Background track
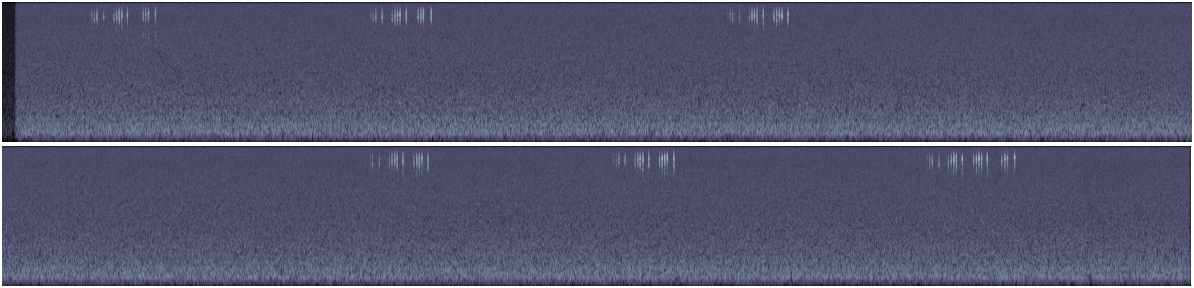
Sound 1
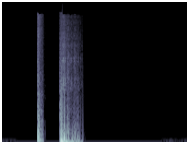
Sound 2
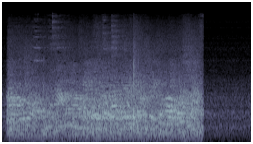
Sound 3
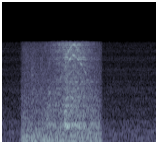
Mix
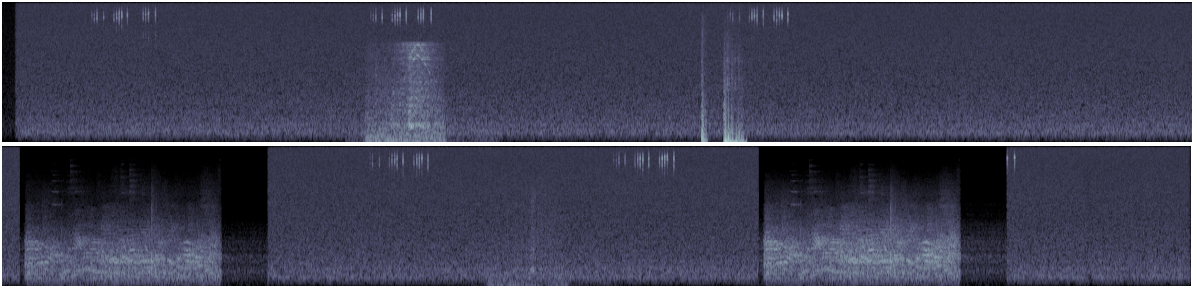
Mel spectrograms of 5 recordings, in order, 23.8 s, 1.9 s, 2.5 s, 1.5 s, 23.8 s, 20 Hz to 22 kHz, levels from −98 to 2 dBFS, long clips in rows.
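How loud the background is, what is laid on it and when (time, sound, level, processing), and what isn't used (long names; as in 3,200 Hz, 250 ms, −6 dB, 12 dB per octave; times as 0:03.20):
background track −9 dB
0:03.44: mix in 3 −4.5 dB
0:06.64: mix in 1 + brickwall limiter −22.5 dBFS
0:12.08: overwrite with 2 −9.5 dB + tilt shelving filter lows +5 dB, about 810 Hz
0:16.56: mix in 3 −17 dB + gap after every zero crossing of 0.18 ms
0:19.47: overwrite with 2 −5 dB + high-shelf EQ 8,100 Hz −11.5 dB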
